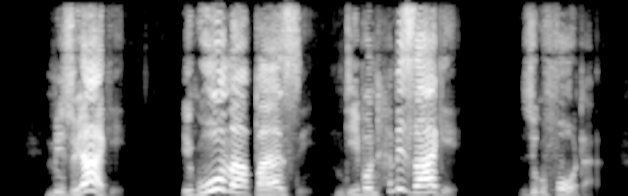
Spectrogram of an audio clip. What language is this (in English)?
Nyanja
